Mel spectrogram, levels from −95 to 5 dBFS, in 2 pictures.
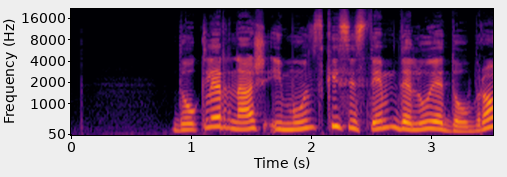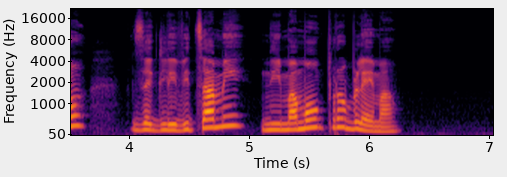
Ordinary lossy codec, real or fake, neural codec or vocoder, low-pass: none; real; none; none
